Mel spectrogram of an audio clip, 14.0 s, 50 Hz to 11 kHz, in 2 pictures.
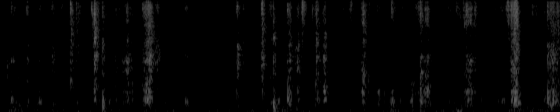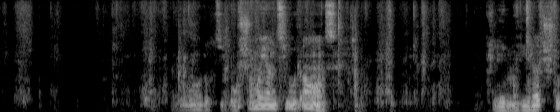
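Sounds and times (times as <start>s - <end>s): helmet rustling and clicking: 0.0s - 14.0s.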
